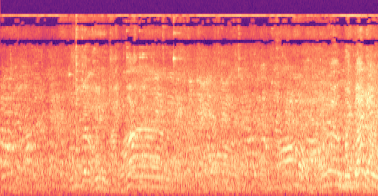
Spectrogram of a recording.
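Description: A crowd of guests chatters in a large echoing hall.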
